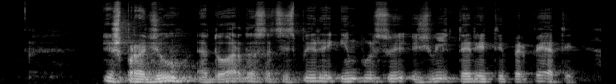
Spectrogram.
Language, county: Lithuanian, Panevėžys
